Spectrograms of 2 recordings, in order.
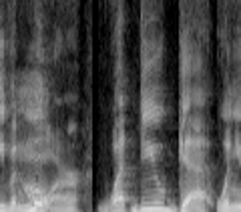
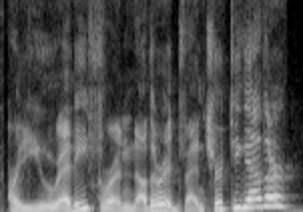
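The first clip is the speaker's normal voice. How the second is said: ordinary delivery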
